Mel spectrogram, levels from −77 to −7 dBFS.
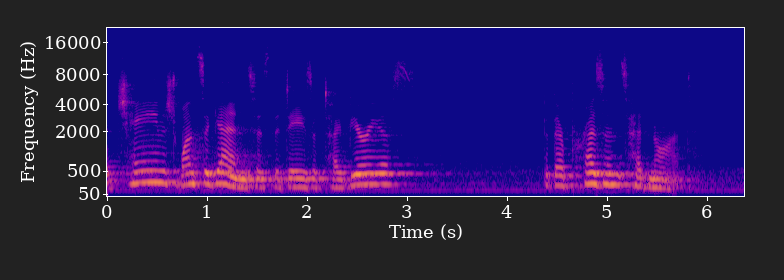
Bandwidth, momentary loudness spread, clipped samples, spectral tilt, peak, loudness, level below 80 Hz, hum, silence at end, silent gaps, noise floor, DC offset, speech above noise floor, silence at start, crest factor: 15.5 kHz; 15 LU; under 0.1%; -6 dB/octave; -20 dBFS; -36 LUFS; -84 dBFS; none; 0.4 s; none; -63 dBFS; under 0.1%; 27 dB; 0 s; 18 dB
